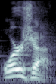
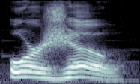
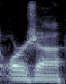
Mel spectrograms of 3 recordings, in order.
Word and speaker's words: orgeat: how that's possible because Greg from how to drink says Oro which is absolutely not how you pronounce it I don't understand how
